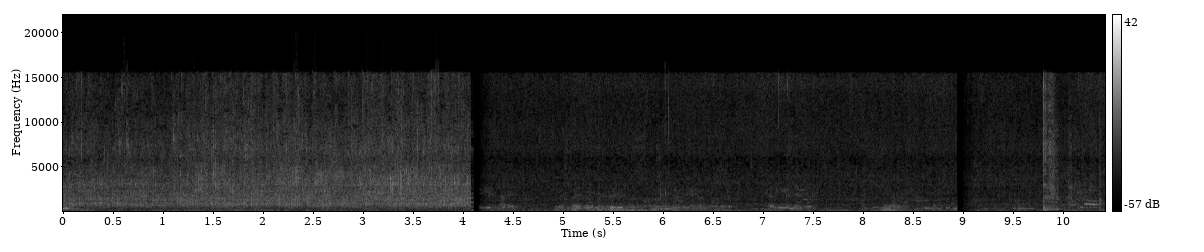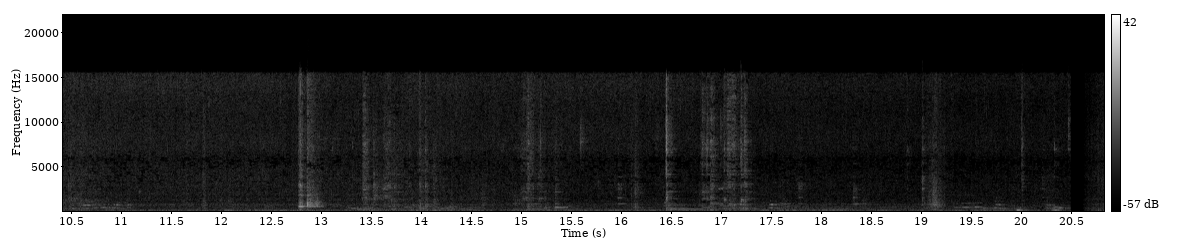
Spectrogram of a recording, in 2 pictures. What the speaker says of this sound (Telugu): ఇలా ఒక్కొక్కటిగా వేసుకొని గోల్డెన్ బ్రౌన్ కలర్ వచ్చే వరకు వేసుకోవాలండి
